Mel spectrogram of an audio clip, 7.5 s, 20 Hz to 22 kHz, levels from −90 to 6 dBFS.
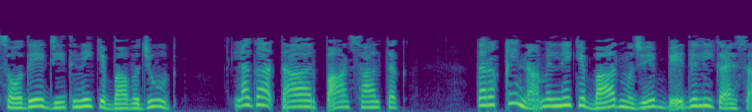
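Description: Throughout the speech, the audio has likely gone through heavy MP3 compression, at a bitrate that fits roughly 24 kbps. Short of bits, the encoder cut everything above 5.9 kHz and dropped weak frequency lines, leaving a dull, watery, swirling sound.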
